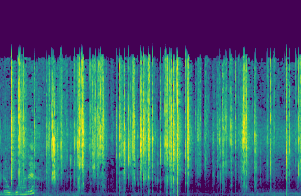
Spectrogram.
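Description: Plastic wrapping crinkles and rustles between fingers.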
